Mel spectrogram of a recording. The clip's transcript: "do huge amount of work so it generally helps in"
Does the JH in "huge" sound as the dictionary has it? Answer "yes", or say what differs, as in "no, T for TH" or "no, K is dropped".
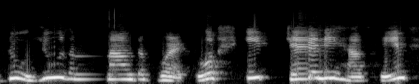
no, Z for JH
